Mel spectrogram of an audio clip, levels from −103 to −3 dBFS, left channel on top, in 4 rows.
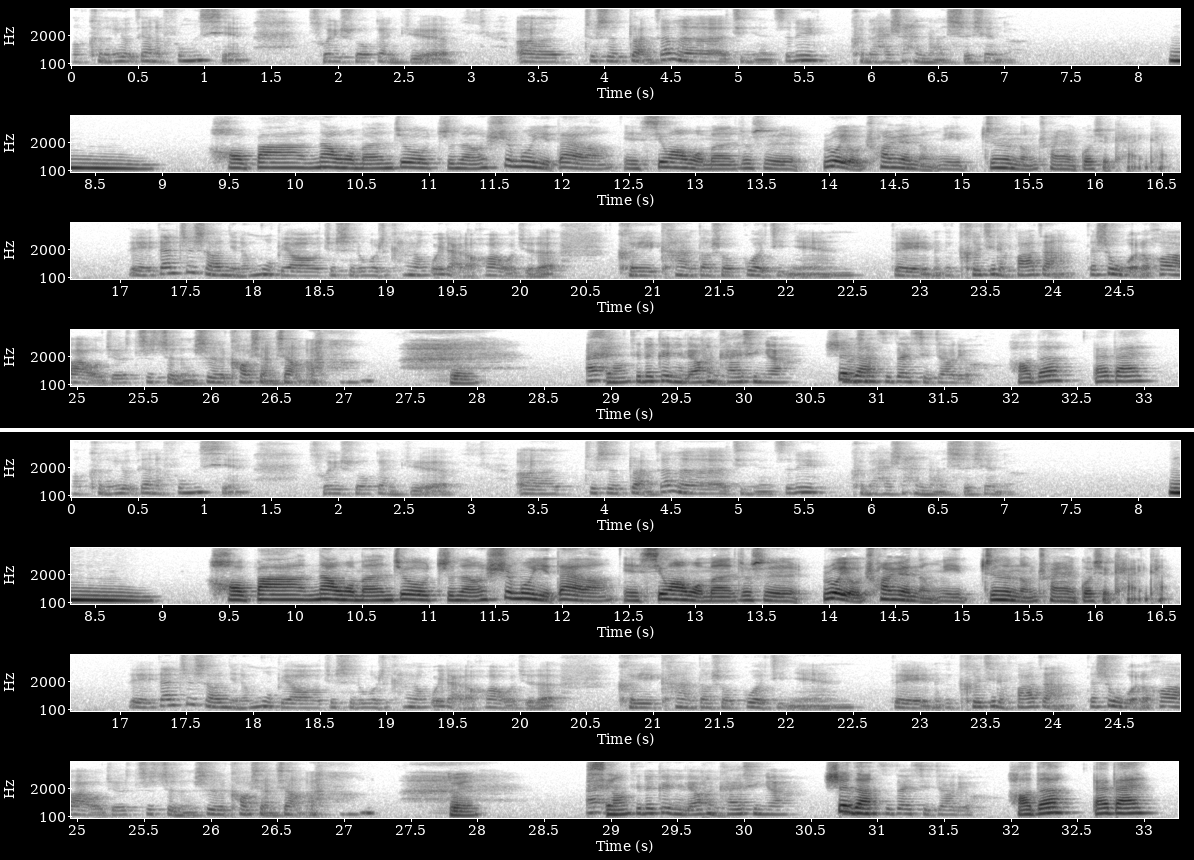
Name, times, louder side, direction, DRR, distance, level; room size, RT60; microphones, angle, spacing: voice 1, 0.0-2.9 3.3-7.1 17.1-27.1 27.4-28.2 28.8-30.4 30.7-31.8, left 1 dB, 15° left, 0.9 m, -43 dB
voice 2, 8.2-9.0 9.4-16.5 27.8-28.0 29.0-29.2 30.6-31.0 32.0-33.1, right 9 dB, 90° right, 0.3 m, -28 dB
10.5 x 4.6 x 4.9 m
head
